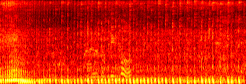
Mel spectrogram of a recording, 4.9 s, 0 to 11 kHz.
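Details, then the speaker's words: Honda Wave 125 streetbike with clutch conversion and a 57 carb, weak battery so kickstarted: starts on one kick and settles into a deep, even single-cylinder thump, about three beats a second, healthy exhaust note at idle. "Guys, so kita nyo, isang kick lang siya. Yan ang tunog ng kanyang pipe."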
